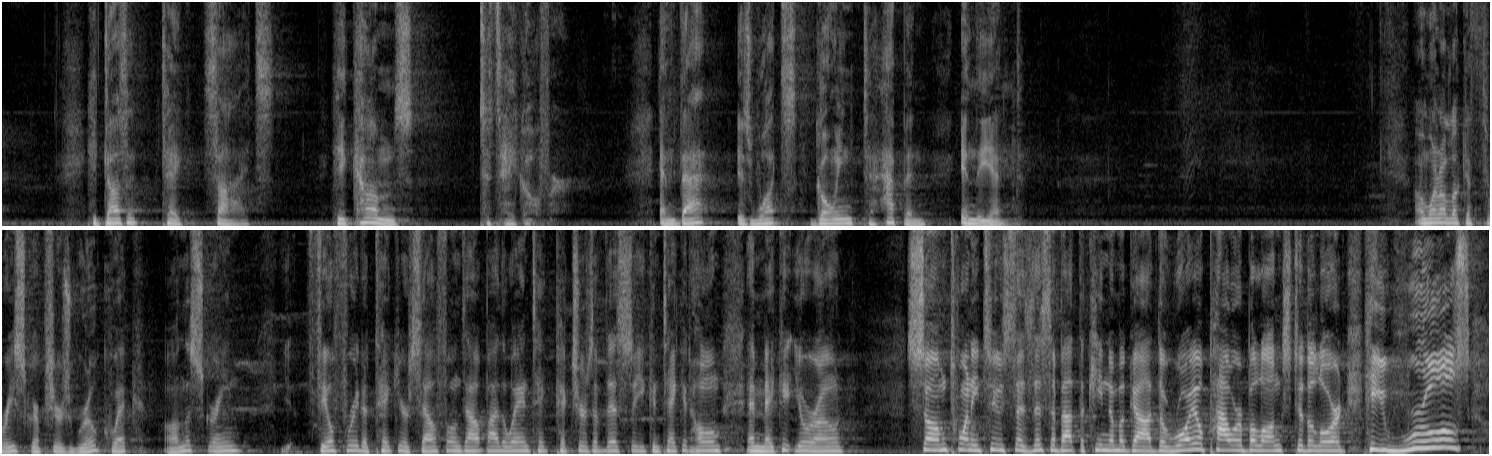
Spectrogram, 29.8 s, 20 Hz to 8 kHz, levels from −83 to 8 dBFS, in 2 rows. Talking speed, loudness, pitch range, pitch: 155 wpm, -23 LUFS, 135-165 Hz, 150 Hz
